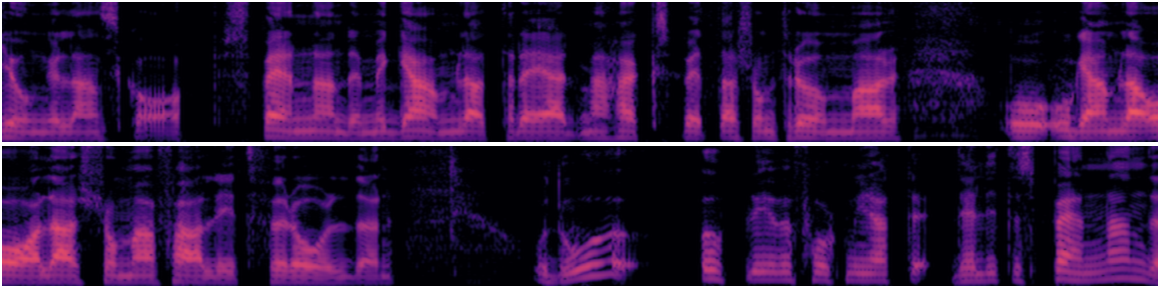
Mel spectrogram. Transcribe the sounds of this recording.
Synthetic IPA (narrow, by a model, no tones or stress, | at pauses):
ɵŋːəɭland̪skɑ̰ːp | spɛnːand̪əmɛɡamlat̪ʰɾɛːd̪mɛɦakːsbɛt̪ːaʂɔmt̪ʰɾɵmːaɾɔɔɡamlaɑːlaʂɔmhaɾfalːɪt̪fœɾɔld̪ən | ɔd̪ɔ | ɵpːleːvəɾfɔlkmeːnɾat̪̚d̪ɛd̪ɛæɭiːt̪əspɛnːand̪ə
